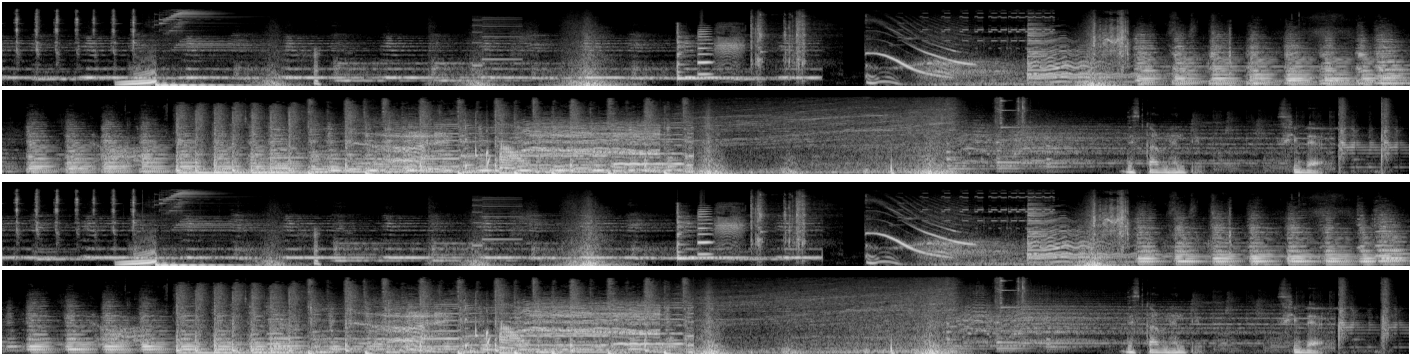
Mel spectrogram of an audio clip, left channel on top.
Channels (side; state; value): both; normal; correlation 0.56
